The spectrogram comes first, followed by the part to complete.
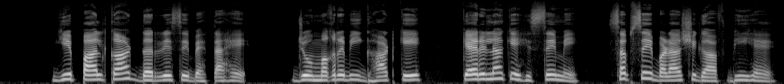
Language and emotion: Urdu, neutral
